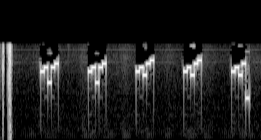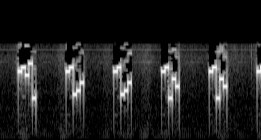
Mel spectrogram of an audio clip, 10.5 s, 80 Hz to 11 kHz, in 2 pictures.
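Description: Five-tone selective call (ZVEI), heard as quick runs of five tones, tones of about 70 ms. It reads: 89590 89590 89700 89700 89701 89701 89235 89235 89164 89164
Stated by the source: ZVEI five-tone selective call received by SDR.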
